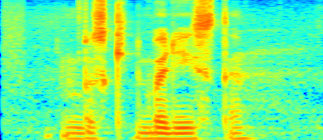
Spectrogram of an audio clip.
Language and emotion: Russian, neutral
